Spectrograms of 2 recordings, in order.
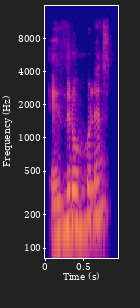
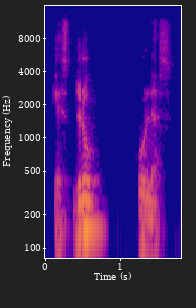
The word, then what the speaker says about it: esdrújulas: De hecho, si se fijan, la palabra en sí misma, esdrújulas, es una palabra esdrújula, porque se acentúa en la antepenúltima, en este caso, sílaba,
